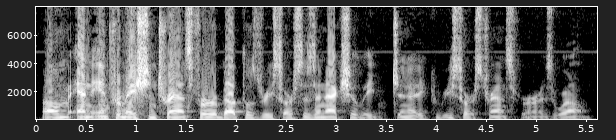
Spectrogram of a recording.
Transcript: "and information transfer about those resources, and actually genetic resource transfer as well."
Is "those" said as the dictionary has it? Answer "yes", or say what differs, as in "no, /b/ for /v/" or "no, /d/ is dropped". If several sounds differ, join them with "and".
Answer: yes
